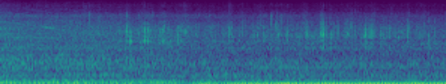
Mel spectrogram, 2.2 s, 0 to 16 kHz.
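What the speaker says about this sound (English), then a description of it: "Turn the car on." A black 2009 Cadillac SRX idles with its bumper off during headlight replacement, a steady close-up engine rumble with broadband hiss that runs without a break for a couple of seconds.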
